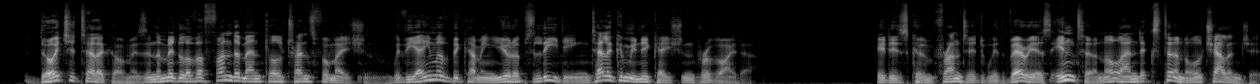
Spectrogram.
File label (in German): Eng Normal; Telekom T3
